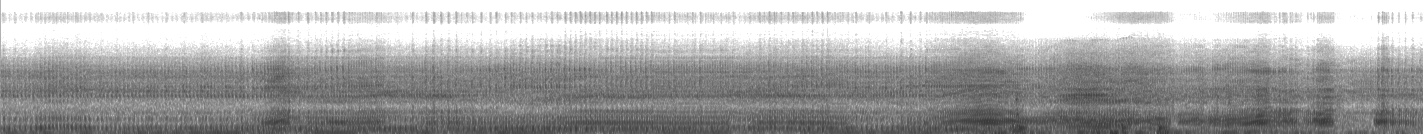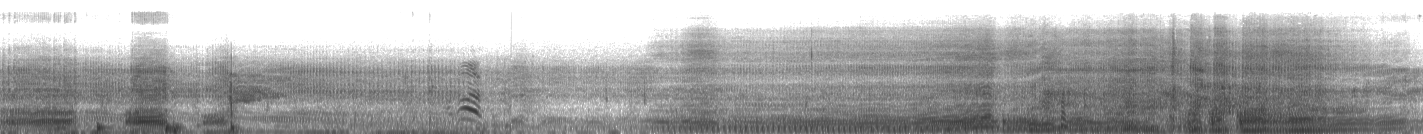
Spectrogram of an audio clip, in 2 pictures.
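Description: A dirt bike engine revs hard close by.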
